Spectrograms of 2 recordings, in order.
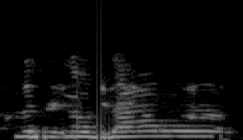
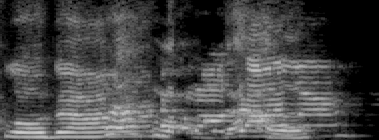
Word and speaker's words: Creflo Dollar: Clifton Dollar? Did I say it right? Oh my God. Creflo Dollar.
